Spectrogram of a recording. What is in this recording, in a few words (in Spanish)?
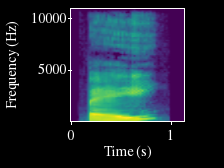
"béi", Chino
